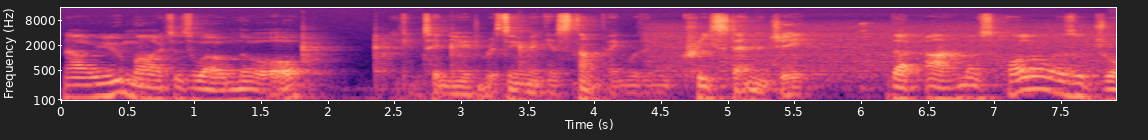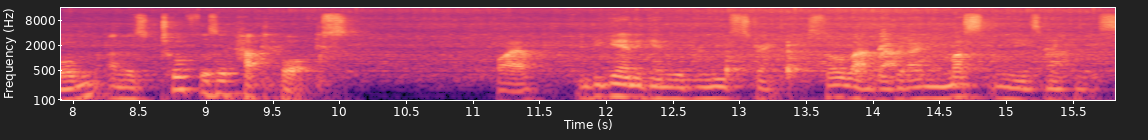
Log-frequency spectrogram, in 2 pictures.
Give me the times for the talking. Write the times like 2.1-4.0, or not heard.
0.0-10.1, 11.2-15.7.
